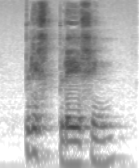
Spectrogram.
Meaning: 1. a ceremony, a display of ceremony 2. an often ritualised expression of respect
- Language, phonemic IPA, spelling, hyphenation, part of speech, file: Dutch, /ˈplɪxtˌpleː.ɣɪŋ/, plichtpleging, plicht‧ple‧ging, noun, Nl-plichtpleging.ogg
